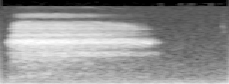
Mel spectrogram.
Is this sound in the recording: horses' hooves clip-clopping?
no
